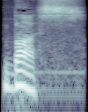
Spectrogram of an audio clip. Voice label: "BUS", English

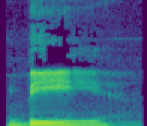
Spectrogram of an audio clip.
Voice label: "BEE", English

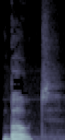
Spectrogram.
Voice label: "BOAT", English

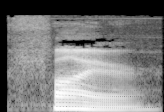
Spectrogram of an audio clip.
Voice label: "fire", English

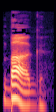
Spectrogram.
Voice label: "BUG", English

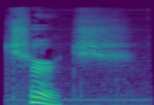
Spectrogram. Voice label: "CHURCH", English

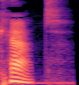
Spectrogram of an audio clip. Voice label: "CAT", English

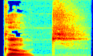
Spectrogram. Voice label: "goat", English; g is a consonant

